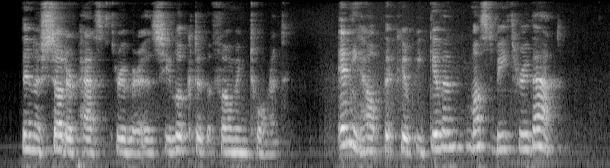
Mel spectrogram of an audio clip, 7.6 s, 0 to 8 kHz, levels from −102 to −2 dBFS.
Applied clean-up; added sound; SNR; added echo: neural separator model SepFormer DNS4.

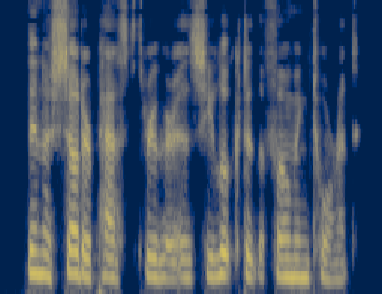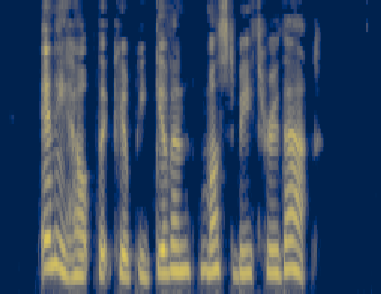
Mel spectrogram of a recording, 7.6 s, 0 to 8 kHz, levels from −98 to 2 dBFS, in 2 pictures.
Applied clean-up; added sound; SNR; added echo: none; none; none; none.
